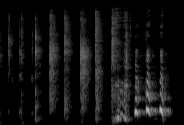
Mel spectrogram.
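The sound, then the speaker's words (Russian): Thin, sparse applause sound effect, inserted by the speakers: about a dozen separate handclaps patter out over two and a half seconds, with a short pitched tone sounding under the last few claps before it stops. “Вау, подставить аплодисменты.”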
